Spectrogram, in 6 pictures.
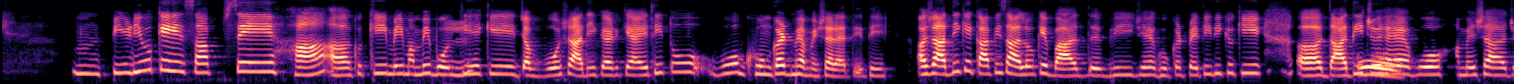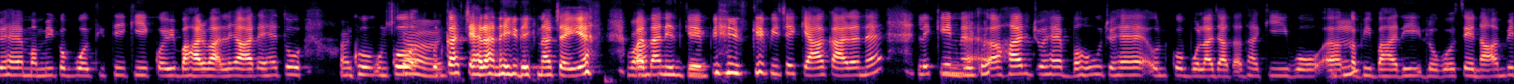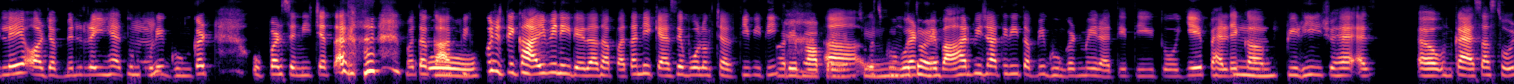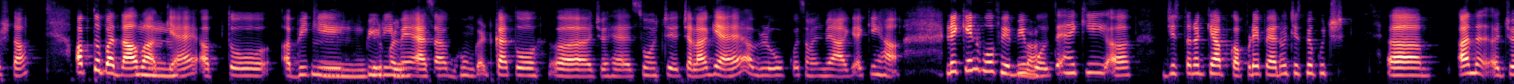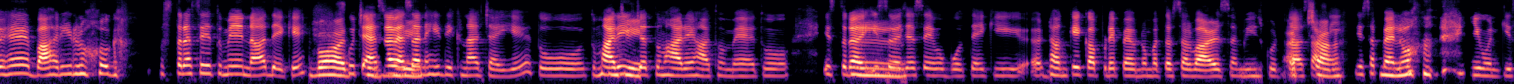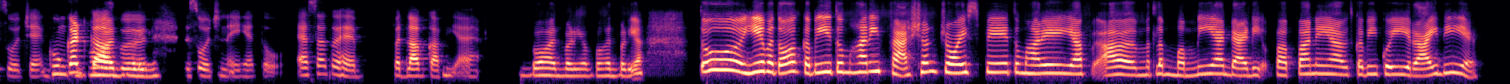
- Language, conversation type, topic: Hindi, podcast, परिवार की राय आपके पहनावे को कैसे बदलती है?
- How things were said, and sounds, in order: laughing while speaking: "चेहरा नहीं देखना चाहिए। पता … क्या कारण है"; laughing while speaking: "तक"; laughing while speaking: "लोग"; chuckle; in English: "फ़ैशन चॉइस"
